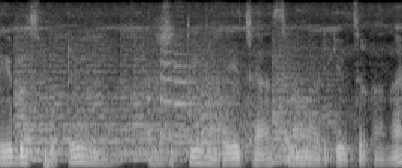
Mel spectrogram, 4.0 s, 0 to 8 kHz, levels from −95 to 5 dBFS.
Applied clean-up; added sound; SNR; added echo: none; Brass instrument; 4 dB; none.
